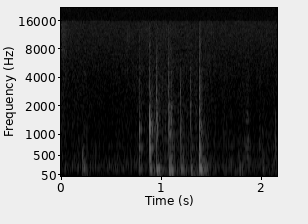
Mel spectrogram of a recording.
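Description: Faint quick run of key clicks from a laptop keyboard being typed on, about a second in.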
